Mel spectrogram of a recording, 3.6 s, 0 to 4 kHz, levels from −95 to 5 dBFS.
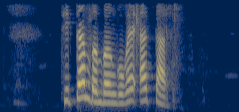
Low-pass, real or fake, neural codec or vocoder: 3.6 kHz; real; none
